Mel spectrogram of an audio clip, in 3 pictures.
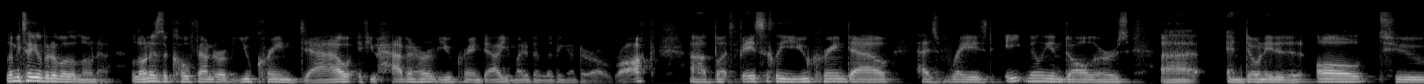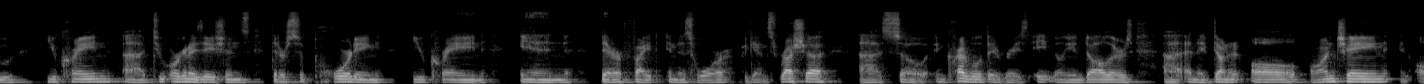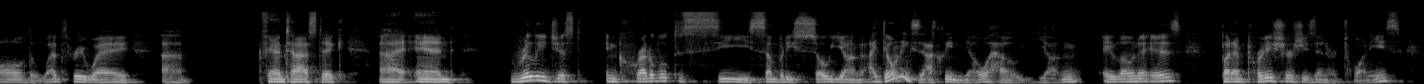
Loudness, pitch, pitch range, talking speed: -29 LUFS, 115 Hz, 105-125 Hz, 155 wpm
